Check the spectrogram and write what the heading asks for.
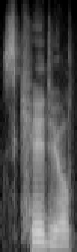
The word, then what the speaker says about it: schedule: Okay, and we have also another word that is schedule in American, S-C-H-E-D-U-L-E. In British, this one is schedule, okay, schedule. And in American pronunciation, this is schedule. Okay, students, in American pronunciation, we pronounce this word as schedule.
